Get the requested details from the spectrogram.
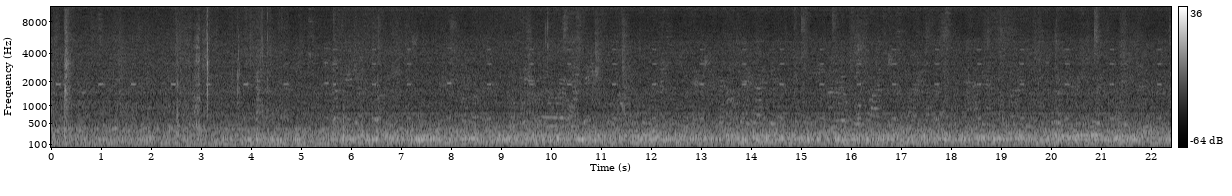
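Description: A medical monitor beeps softly at a steady pace.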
